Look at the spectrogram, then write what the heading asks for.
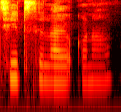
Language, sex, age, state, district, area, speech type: Santali, female, 18-30, West Bengal, Bankura, rural, spontaneous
